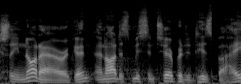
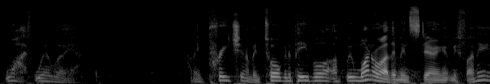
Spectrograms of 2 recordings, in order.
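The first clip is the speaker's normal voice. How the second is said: hushed, put-out grumble; mock wounded complaint; 9 dB quieter, faster than usual. Preacher to wife about unnoticed pimple, hushed mock complaint. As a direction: complain softly, as if embarrassed.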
